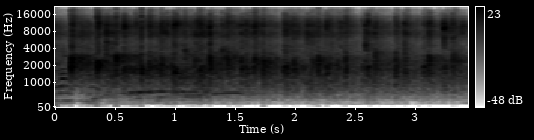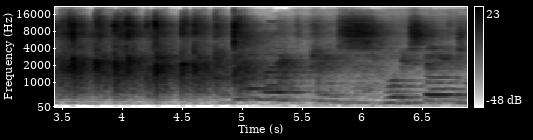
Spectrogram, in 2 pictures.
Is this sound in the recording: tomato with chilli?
no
